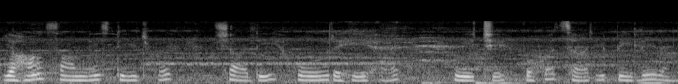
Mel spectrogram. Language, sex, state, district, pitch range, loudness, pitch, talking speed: Hindi, female, Punjab, Pathankot, 190-220 Hz, -20 LUFS, 200 Hz, 115 wpm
